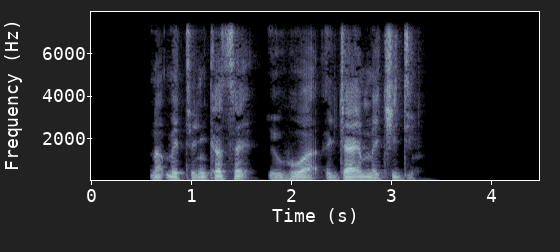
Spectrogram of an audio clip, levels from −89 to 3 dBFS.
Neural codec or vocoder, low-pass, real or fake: none; 7.2 kHz; real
